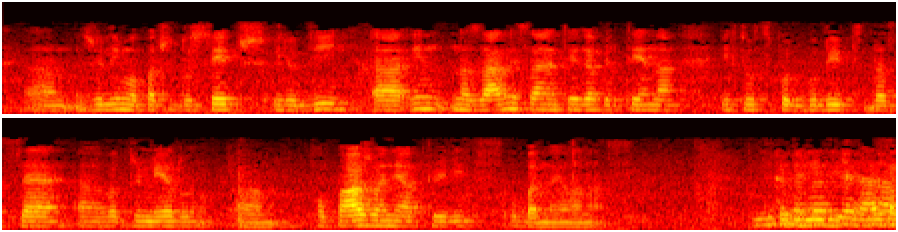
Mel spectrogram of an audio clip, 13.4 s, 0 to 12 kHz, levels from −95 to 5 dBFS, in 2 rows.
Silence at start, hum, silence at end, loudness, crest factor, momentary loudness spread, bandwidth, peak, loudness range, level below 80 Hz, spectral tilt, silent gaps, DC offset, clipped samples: 0 s; none; 0 s; -32 LUFS; 24 dB; 15 LU; 6.4 kHz; -8 dBFS; 3 LU; -62 dBFS; -4.5 dB/octave; none; under 0.1%; under 0.1%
